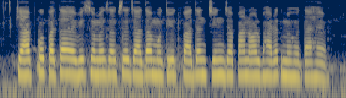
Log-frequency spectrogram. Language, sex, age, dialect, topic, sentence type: Hindi, female, 18-24, Marwari Dhudhari, agriculture, statement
